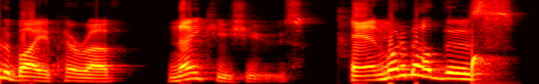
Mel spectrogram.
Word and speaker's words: Nike: made by this company do not say I'm here to buy a pair of Nike shoes it should say I'm here to buy a pair of Nike shoes and what about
